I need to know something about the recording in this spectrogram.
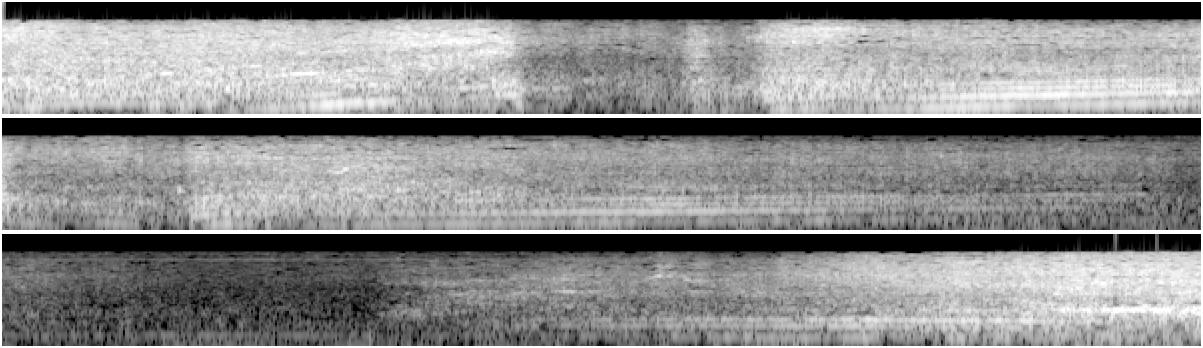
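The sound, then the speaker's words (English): A racing car engine roars loud, its pitch climbing and dropping as it revs through gears, easing off briefly midway before surging back up to full power. “In this racing car this time.”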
